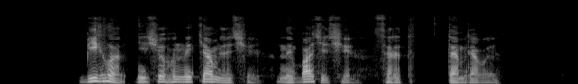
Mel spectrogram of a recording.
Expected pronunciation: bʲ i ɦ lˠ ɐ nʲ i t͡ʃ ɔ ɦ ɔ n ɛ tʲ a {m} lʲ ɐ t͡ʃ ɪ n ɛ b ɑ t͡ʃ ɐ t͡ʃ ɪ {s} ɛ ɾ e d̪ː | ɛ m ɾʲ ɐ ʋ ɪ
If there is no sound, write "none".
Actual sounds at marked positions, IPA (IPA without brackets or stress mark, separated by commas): m, s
